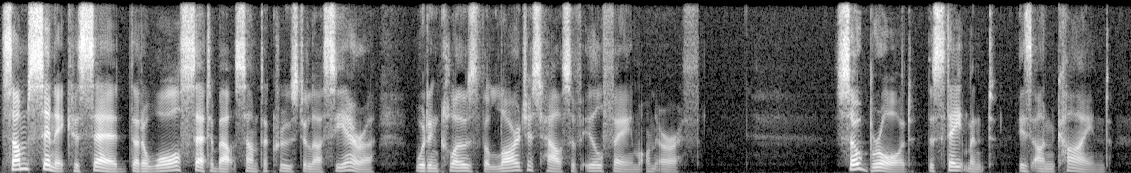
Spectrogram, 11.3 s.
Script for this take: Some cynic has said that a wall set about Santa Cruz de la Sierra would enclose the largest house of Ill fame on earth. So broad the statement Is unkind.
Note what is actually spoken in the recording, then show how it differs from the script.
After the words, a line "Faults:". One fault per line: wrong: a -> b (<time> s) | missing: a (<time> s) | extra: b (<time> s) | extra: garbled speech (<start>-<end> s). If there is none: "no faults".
Some cynic has said that a wall set about Santa Cruz de la Sierra would enclose the largest house of Ill fame on earth. So broad the statement Is unkind.
Faults:
no faults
